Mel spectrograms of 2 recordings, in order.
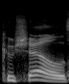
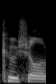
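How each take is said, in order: First: The name is pronounced in a fancy way. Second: The name is pronounced in a plain way. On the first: The name was changed to seem more refined. "no, it's Kushel, so it'd sound fancy" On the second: This is the original form of the name. "Sounds like it was Kushel originally"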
